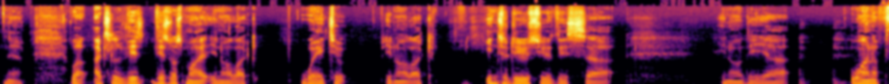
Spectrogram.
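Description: With a Finnish accent, a man speaks at a moderate pace in a medium pitch that is somewhat breathy and has ordinary pitch variation. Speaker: podcast host. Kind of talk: casual chat.

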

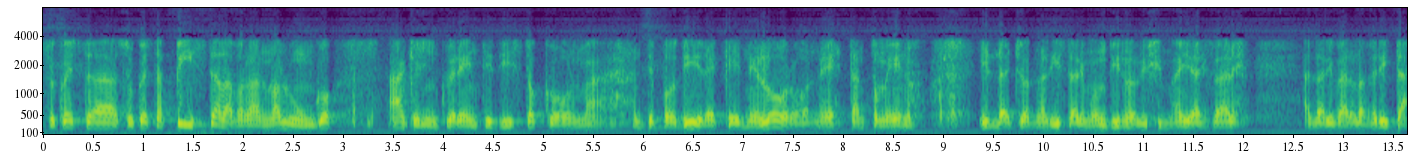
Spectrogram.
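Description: Over noticeable background noise, a man talks at a moderate pace with very even loudness. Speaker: journalist interviewee. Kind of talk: interview answers. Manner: hesitant, halting with repetitions.

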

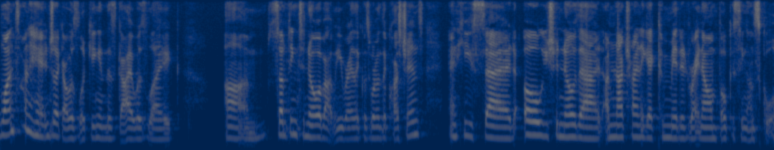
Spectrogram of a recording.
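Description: At a very fast pace, a woman talks in a medium pitch with fairly even intonation. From Miami. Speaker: teacher. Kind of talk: casual chat. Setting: studio.

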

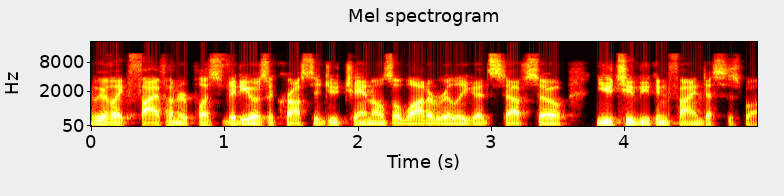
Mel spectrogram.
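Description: A man talks at a very fast pace in a very deep, low voice with fairly even intonation. The background is quiet. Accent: Canadian. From Toronto, Canada. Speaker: naturopathic doctor and fitness company founder. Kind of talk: interview.

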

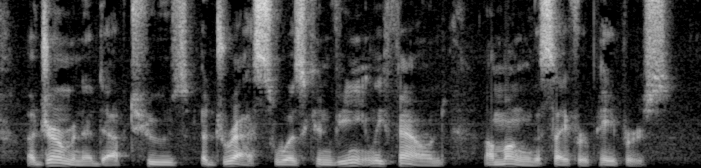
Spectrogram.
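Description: Speaking at a moderate pace in a Canadian accent, a man has a very deep, low pitch, a dark, mellow tone, and ordinary pitch variation. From Canada. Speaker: podcast host and author. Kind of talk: reading aloud a text with commentary.

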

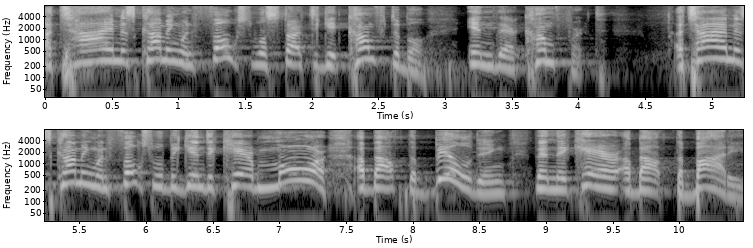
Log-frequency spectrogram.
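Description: Extremely high in pitch, a man talks at a moderate pace. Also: lively intonation. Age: 40s. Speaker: pastor. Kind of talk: sermon.

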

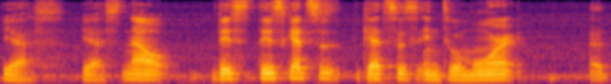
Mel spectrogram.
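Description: Fairly even intonation marks this man's dark, mellow tone. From Venezuela. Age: 20s. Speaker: podcast host. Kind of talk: interview conversation. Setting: video call.

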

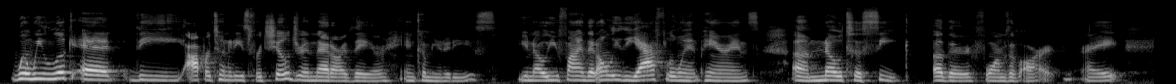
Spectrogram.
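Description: A woman with an American accent and an ordinary speaking voice talks at a fairly slow pace and a medium pitch, with ordinary pitch variation, on a very clean recording with a silent background. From Kansas. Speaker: music educator and youth orchestra director. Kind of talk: interview.

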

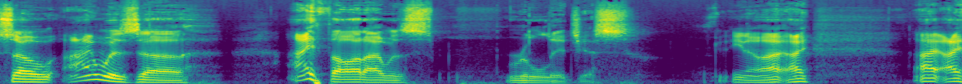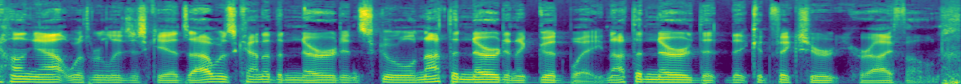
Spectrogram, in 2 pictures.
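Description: In an unremarkable speaking voice, a man with an American accent talks fairly slowly in a fairly low pitch, with ordinary pitch variation. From Texas. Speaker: guest telling life story. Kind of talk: testimony.

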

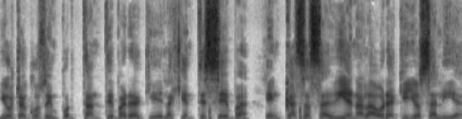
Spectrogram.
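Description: Speaking at a moderate pace, this man has an ordinary speaking voice and ordinary pitch variation. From Chile. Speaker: veterinarian and pig production consultant. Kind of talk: interview.

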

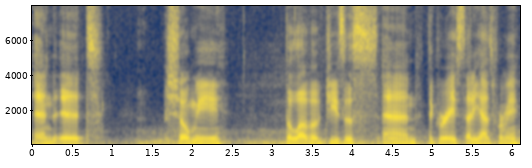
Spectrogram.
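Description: A man with an American accent speaks at a very slow pace, with very even loudness and long, frequent pauses, against noticeable background noise. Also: medium pitch for a man, fairly even intonation. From Utah, US. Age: 20s. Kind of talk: testimony.

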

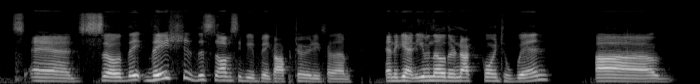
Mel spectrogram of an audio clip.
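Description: Dry and close with no echo, this recording holds a woman's fairly low voice over a quiet background. Her pitch varies in an ordinary way. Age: 20s. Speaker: wrestling writer. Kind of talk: casual chat. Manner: halting.

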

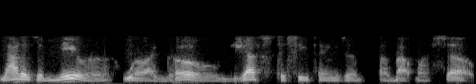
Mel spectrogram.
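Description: A man with an American accent speaks at a fairly low pitch with ordinary pitch variation. He has a normal speaking voice. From Texas (Houston). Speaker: pastor. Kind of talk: podcast interview.

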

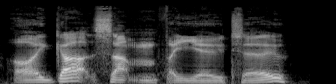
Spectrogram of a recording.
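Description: Putting on a character voice, a man speaks very slowly in a raspy, fairly low tone with lively intonation. The recording is very clean with a silent background. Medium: read story. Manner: humble.

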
